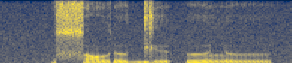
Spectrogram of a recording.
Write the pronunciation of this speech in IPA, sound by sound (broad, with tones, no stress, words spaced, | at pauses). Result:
sɔ˧u̯ɾɯ˧ ɡʲɨ˨ʔɯ˦˨ lɯ˨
